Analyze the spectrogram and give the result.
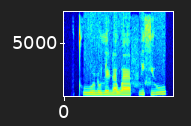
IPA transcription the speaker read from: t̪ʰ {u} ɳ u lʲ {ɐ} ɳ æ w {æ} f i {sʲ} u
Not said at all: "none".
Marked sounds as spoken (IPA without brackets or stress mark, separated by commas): uː, æ, æː, sʲ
